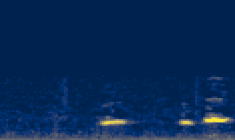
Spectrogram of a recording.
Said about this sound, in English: I notice you whistle that tune when things are going well.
